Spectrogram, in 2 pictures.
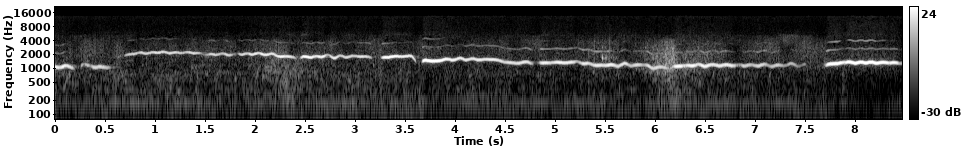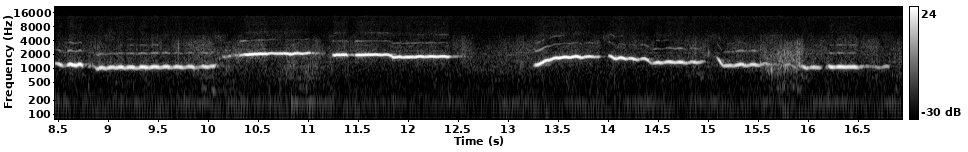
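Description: A person whistles the tune Annie Laurie, a slow, flowing melody, clear, with held notes and brief pauses between phrases over a low steady hum in the background.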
